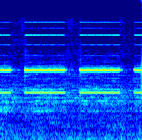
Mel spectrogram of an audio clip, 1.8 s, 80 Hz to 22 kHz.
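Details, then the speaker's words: DAF XF with MX-13 engine, just started in the cab with air pressure too low: steady high-pitched beeps about two-thirds of a second on, repeating, the dash engine malfunction warning before diagnostics. "nothing just the engine warning light ah there you go engine malfunction"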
